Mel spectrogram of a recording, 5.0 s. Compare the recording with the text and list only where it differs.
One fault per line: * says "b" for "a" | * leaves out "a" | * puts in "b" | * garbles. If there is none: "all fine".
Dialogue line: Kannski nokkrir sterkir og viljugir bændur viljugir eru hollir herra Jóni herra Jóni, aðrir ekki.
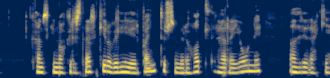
* says "sem" for "viljugir"
* leaves out "herra Jóni"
